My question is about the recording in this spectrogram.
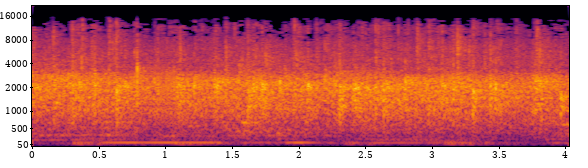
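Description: A large audience applauding steadily, with music and a low bass line playing underneath.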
